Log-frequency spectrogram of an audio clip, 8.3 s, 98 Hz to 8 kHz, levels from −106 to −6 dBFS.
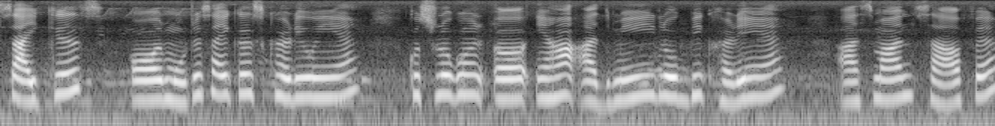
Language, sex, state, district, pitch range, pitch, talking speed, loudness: Hindi, female, Chhattisgarh, Raipur, 245-285 Hz, 265 Hz, 125 wpm, -20 LUFS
